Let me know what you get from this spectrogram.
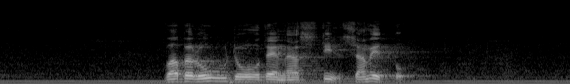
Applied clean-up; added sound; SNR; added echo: none; none; none; none.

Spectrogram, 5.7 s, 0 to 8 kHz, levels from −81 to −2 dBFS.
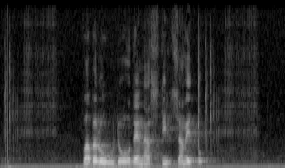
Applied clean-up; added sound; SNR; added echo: none; Coin (dropping) + Crackle; 19 dB; none.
